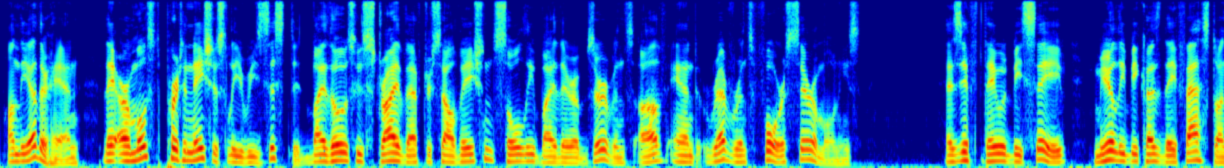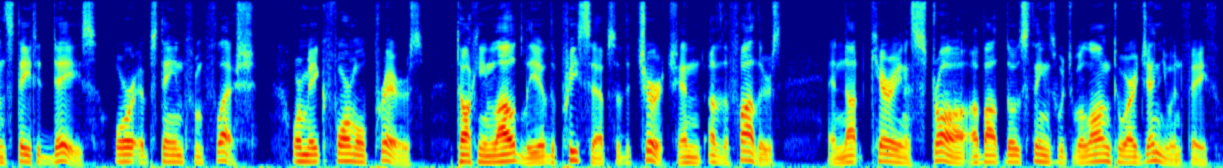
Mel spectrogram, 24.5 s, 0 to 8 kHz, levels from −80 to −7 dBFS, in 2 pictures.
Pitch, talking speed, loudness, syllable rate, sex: 110 Hz, 175 wpm, -19 LUFS, 5.2 syllables/s, male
